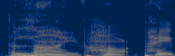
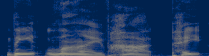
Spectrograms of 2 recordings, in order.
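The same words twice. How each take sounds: First: It is said in a creepy, sultry announcer voice. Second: It is said in an American announcer accent. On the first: The speaker calls it right. "I need to do the the uh, television X" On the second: The speaker calls it wrong. "I'm doing the uh, American accent then"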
